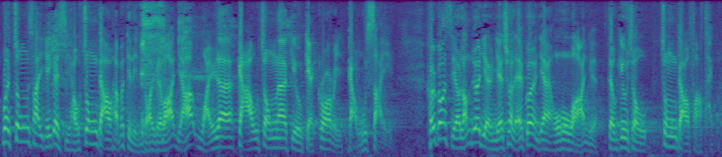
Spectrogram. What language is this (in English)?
Cantonese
